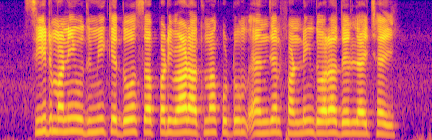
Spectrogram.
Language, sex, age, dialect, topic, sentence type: Magahi, male, 25-30, Western, banking, statement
